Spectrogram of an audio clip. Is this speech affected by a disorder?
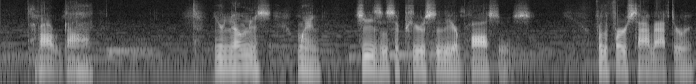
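Yes: spinal muscular atrophy type two; diagnosed at age one.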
